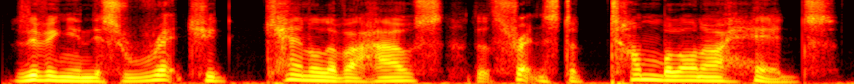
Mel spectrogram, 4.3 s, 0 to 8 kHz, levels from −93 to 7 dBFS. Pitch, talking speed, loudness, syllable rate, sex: 130 Hz, 210 wpm, -18 LUFS, 5.5 syllables/s, male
